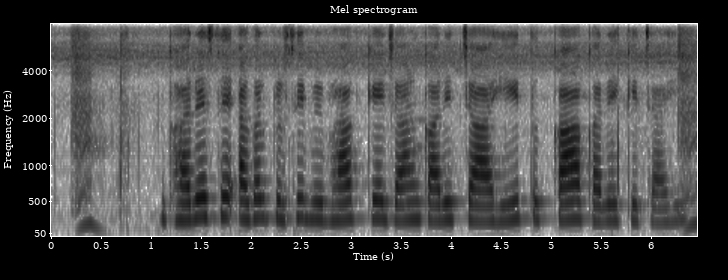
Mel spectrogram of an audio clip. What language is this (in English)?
Bhojpuri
